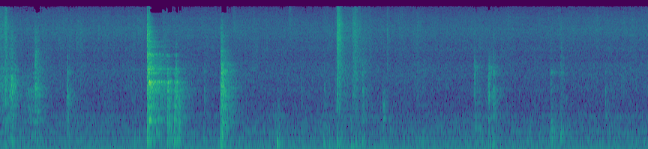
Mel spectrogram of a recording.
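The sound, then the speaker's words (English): Sharp slicing strokes of a potato being cut into round pieces on a mandoline, turned slightly as it goes; many crisp, irregular clicks and scrapes, a few louder than the rest. “So you're trying to get round-ish pieces, you know, with your potato, but mine doesn't quite fit on the mandolin, so I'm turning it a little bit.”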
